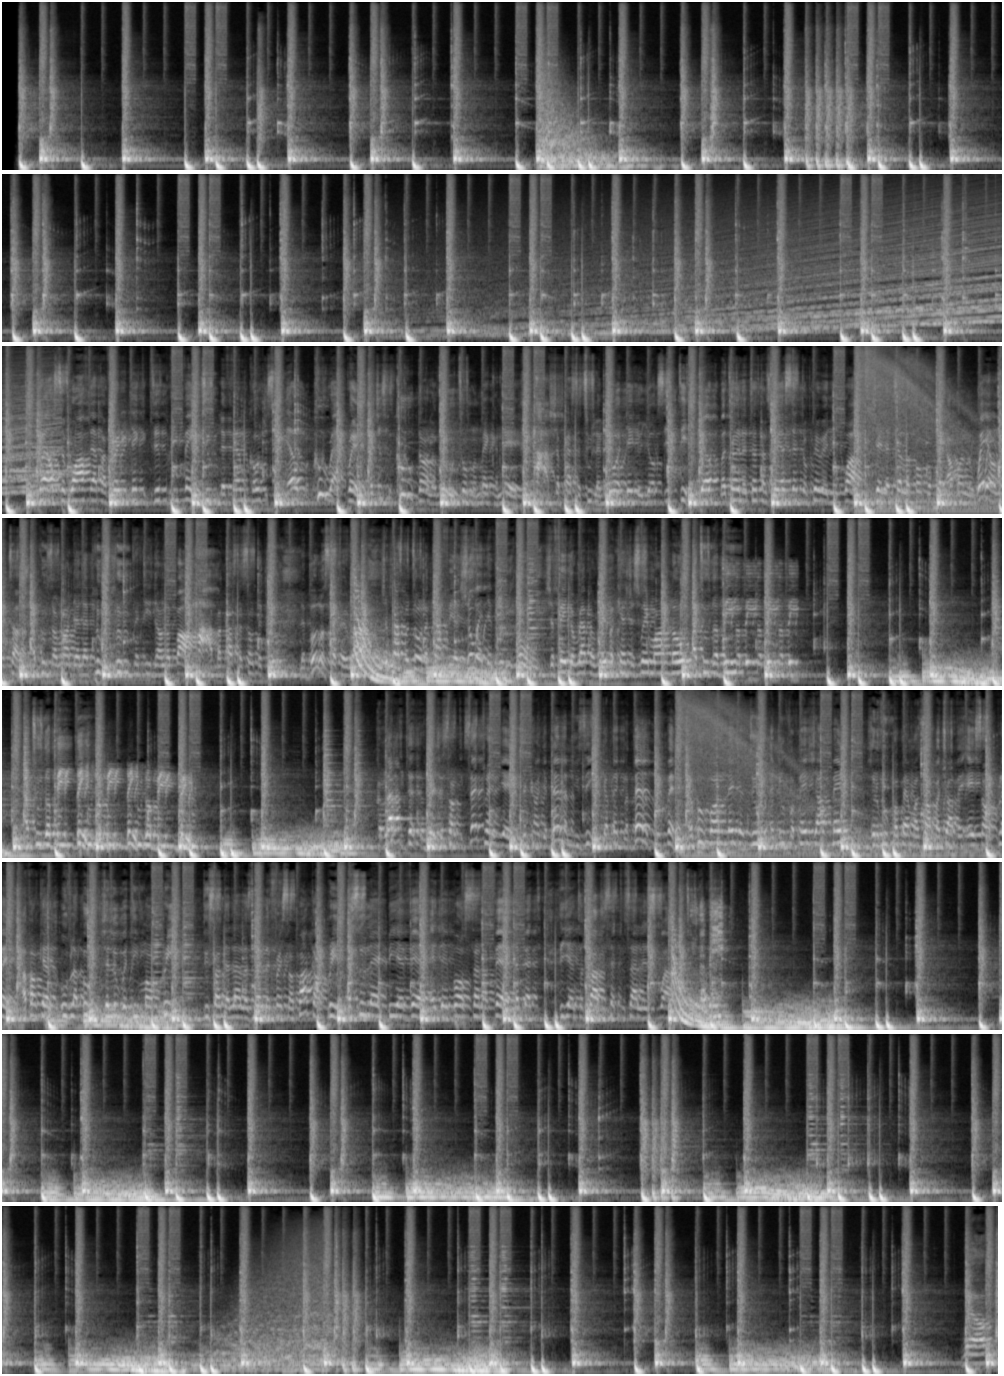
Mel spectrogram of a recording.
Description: Old-school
